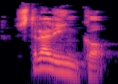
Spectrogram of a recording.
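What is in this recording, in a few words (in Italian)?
"stralinco", dialettale, crespinese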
